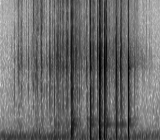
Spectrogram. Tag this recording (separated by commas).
Crack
